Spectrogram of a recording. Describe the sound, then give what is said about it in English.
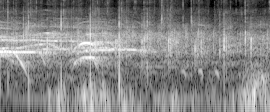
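An audience applauds steadily, a dense wash of clapping that holds at a fairly even loudness throughout, with a few shouts and whoops rising above it. “Clap louder. Clap so they can hear you on Capitol Hill.”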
